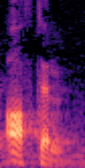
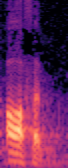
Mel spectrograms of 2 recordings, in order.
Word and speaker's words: often: The T is silent. You're not showing your education by saying often. You're showing your ignorance. It's often.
